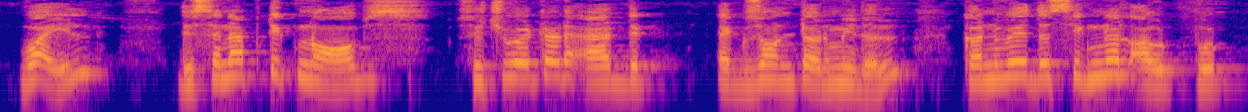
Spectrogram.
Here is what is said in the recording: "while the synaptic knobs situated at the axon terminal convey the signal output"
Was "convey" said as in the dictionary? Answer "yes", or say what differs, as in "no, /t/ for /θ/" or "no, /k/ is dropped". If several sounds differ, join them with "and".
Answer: yes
